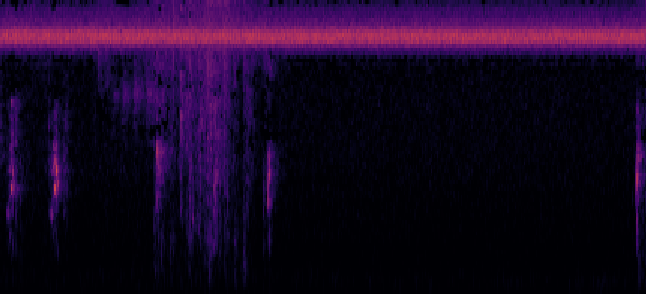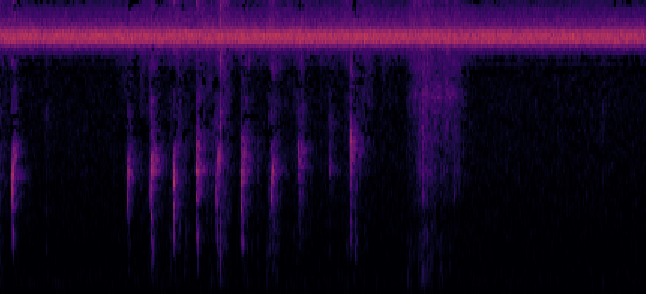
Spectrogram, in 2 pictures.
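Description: Insects droning steadily at one high pitch. Two spells of short crackling clicks come over it, in the first few seconds and again through the middle, with a brief rustle near the end; these are dry leaf litter being crunched and disturbed.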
